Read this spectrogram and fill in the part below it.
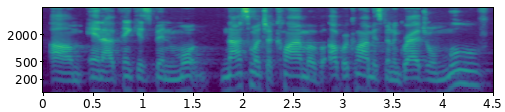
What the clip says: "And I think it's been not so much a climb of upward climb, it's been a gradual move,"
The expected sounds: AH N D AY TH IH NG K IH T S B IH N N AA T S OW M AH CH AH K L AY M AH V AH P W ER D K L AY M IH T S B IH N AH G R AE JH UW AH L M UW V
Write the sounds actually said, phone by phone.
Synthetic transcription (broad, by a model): AH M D AY TH IH NG K IH T S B IH N N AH T S OW M AH CH AH K L AY M AH V AH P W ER K L AY M IH T S B IH N AH G R AE JH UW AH L M UW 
